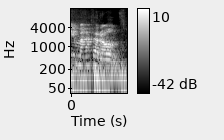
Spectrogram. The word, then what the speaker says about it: macarons: Is that how you pronounce it? Macarons? Macaroons, I think. I feel like macaroon is a coconut cookie. True or false? Let us know in the comments how you pronounce. I'm gonna say macarons because I feel like that's how the French say it and I wanna be cool like the French.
